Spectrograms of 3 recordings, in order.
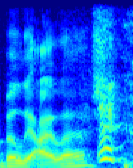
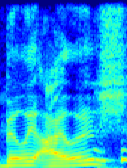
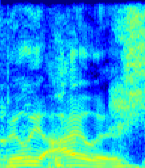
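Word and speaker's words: Billie Eilish: eyelash okay I put four how do you pronounce it it's not Billy eyelash no it's Billy ey who told Billy have you never once heard in your life Billy eyelish I thought it was Billy eyelash no it's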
